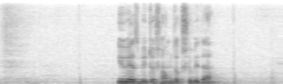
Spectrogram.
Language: Bangla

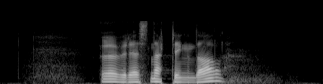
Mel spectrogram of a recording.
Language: Norwegian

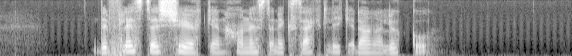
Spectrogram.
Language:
Swedish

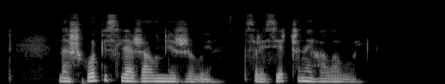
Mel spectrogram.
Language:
Belarusian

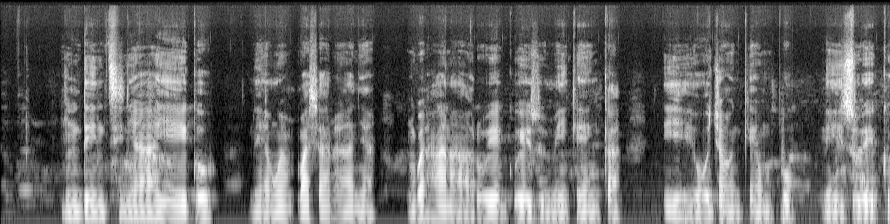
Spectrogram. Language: Igbo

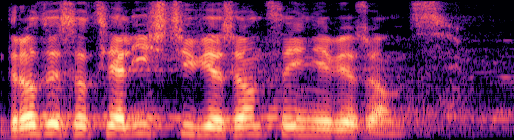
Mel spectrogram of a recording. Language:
Polish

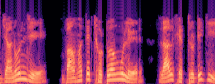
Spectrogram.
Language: Bangla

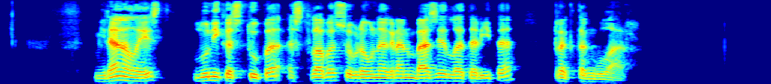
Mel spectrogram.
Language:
Catalan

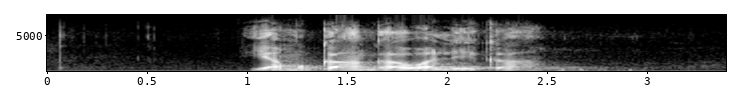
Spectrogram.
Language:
Tsonga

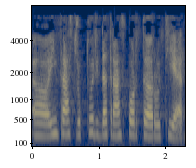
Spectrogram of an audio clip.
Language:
Romanian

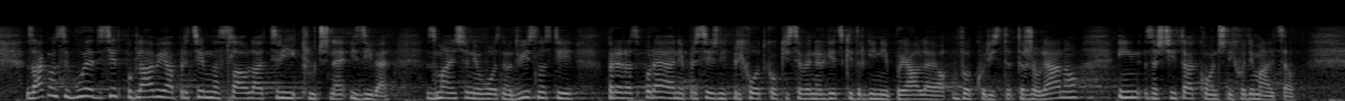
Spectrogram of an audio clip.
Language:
Slovenian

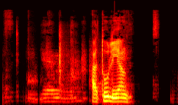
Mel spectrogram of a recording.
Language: Nawdm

